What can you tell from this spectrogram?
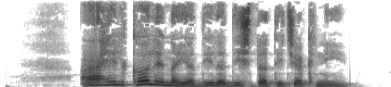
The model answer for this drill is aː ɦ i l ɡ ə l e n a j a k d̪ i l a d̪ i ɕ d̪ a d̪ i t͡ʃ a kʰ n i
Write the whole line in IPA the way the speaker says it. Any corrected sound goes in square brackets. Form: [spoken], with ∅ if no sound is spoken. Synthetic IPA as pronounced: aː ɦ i l [k] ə l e n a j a [∅] d̪ i l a d̪ i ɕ [t̪] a [t̪] i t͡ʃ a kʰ n i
